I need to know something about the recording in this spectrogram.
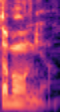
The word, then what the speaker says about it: Omonia: What's their actual name? It might be ammonia. Is it ammonia? Yeah. But maybe it's the way we pronounce it. So the way I'm pronouncing it. Look, let me. Yeah, ammonia. It's ammonia.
